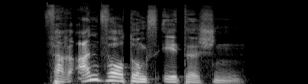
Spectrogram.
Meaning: inflection of verantwortungsethisch: 1. strong genitive masculine/neuter singular 2. weak/mixed genitive/dative all-gender singular 3. strong/weak/mixed accusative masculine singular
- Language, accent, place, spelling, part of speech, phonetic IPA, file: German, Germany, Berlin, verantwortungsethischen, adjective, [fɛɐ̯ˈʔantvɔʁtʊŋsˌʔeːtɪʃn̩], De-verantwortungsethischen.ogg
